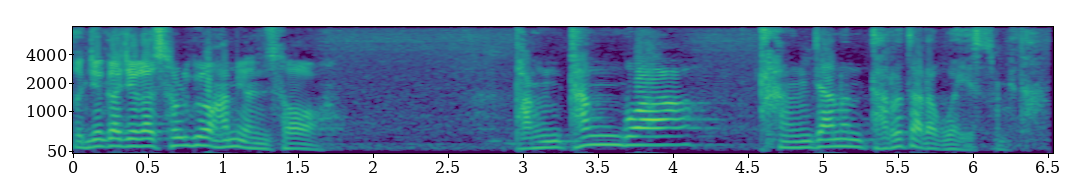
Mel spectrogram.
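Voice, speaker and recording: A man over fifty, a pastor delivering a sermon in church, emphatic and drawing out key words slowly. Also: fairly high pitch, sing-song, a little hiss or hum.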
